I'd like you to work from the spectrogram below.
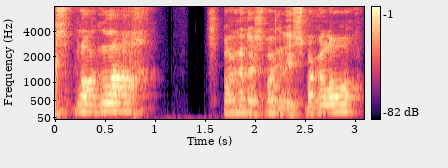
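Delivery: mock German with a Mexican accent, pitched high; silly high Mexican-German accent. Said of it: "German with a Mexican accent".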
